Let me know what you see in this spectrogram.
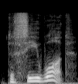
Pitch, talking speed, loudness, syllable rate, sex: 140 Hz, 230 wpm, -13 LUFS, 5.3 syllables/s, male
